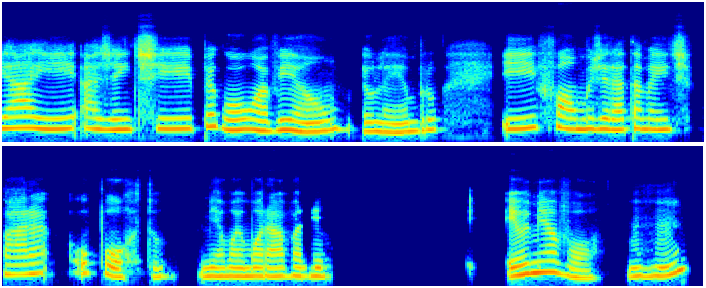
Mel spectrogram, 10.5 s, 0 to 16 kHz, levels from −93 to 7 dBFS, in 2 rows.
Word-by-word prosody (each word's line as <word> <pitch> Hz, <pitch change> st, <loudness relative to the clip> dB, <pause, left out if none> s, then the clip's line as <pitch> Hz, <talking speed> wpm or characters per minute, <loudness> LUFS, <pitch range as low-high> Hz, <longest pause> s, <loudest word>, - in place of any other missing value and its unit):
e -, -, +3 dB
aí 260 Hz, -2 st, +3 dB, 0.2 s
a 260 Hz, -1 st, -1 dB
gente 250 Hz, +1 st, +1 dB
pegou 245 Hz, -4 st, +2 dB
um -, -, +2 dB
avião, 220 Hz, +1 st, +2 dB
eu 200 Hz, -, -2 dB
lembro, 200 Hz, +4 st, -1 dB, 0.5 s
e 260 Hz, +3 st, +1 dB
fomos 255 Hz, -4 st, +1 dB
diretamente 245 Hz, 0 st, 0 dB
para 225 Hz, +1 st, -2 dB
o 250 Hz, -2 st, -4 dB
Porto. 180 Hz, -6 st, -3 dB, 0.2 s
Minha 180 Hz, +1 st, -1 dB
mãe 180 Hz, -1 st, +1 dB
morava 185 Hz, +1 st, 0 dB
ali 185 Hz, 0 st, 0 dB, 1.4 s
Eu 195 Hz, +4 st, +5 dB
e -, -, +4 dB
minha 265 Hz, +2 st, +5 dB
avó, 170 Hz, -11 st, -3 dB, 0.3 s
uhum. 190 Hz, -, 0 dB
235 Hz, 135 wpm, -24 LUFS, 190-250 Hz, 1.4 s, Eu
